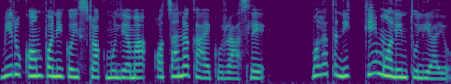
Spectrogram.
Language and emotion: Nepali, sad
